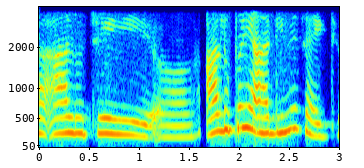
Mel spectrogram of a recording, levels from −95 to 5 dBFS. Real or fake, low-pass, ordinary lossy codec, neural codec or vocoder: real; 3.6 kHz; none; none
